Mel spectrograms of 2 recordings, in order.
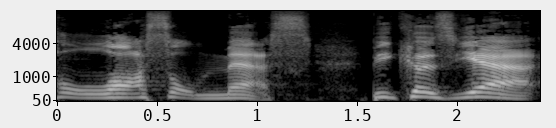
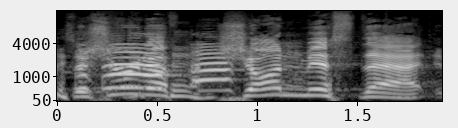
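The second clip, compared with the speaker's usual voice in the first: excited; 5 semitones higher, 6 dB louder than usual. Real, not acted. Burst of laughter, raised voice.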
